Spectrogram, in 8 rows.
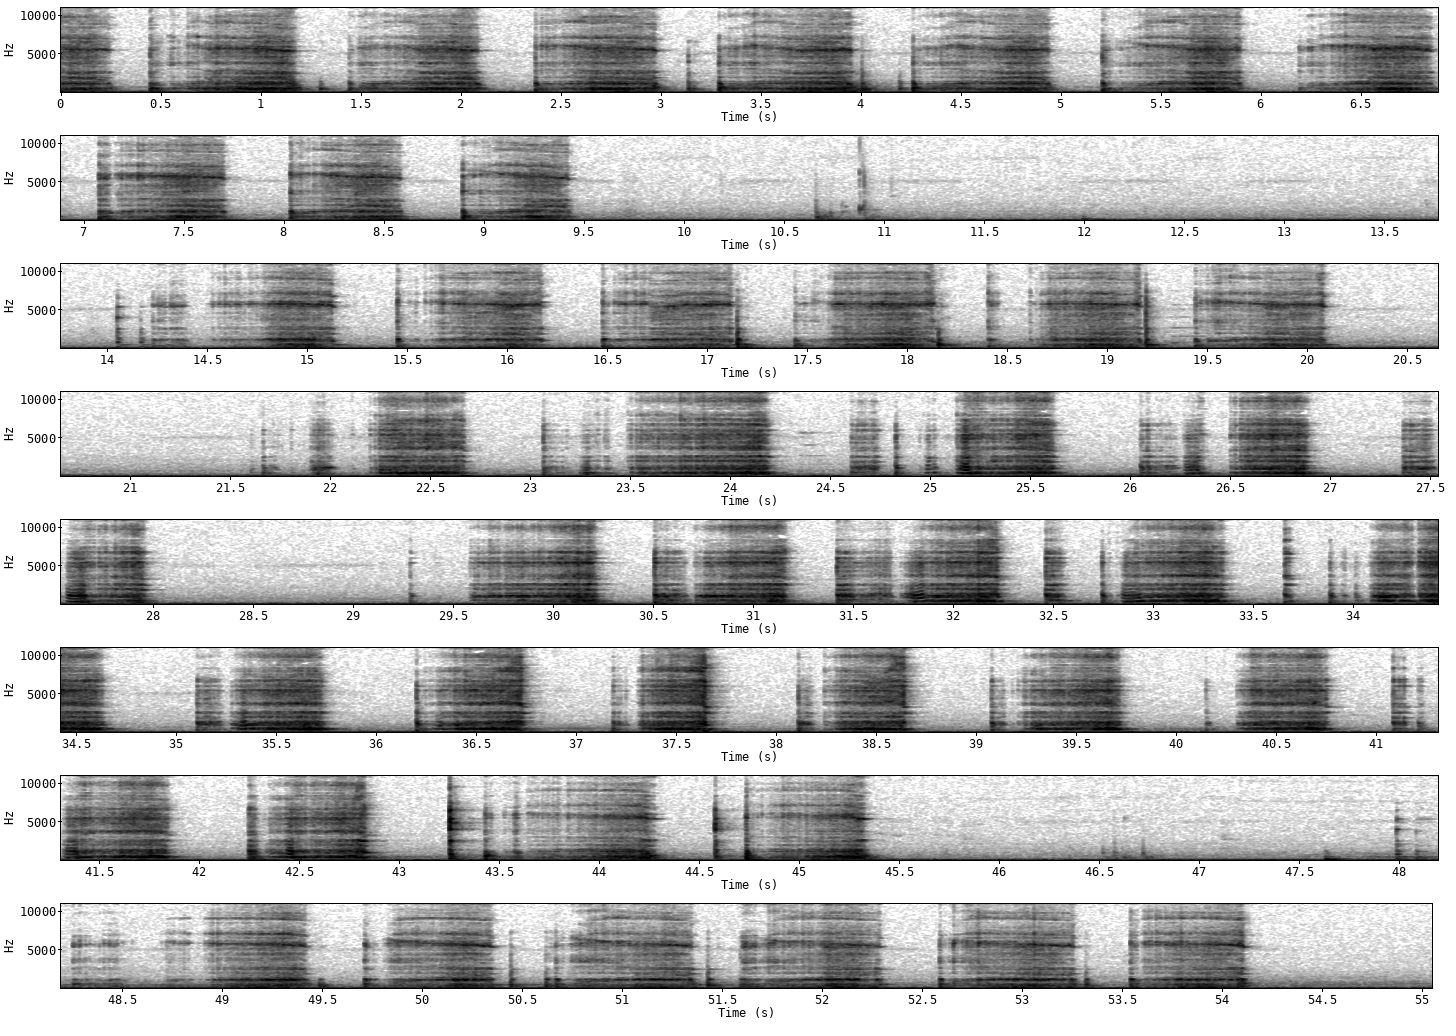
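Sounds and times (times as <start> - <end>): sharpening stone rasping on blade: 0.0 - 9.5, 14.1 - 20.2, 21.6 - 28.0, 29.6 - 45.4, 48.0 - 54.2.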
